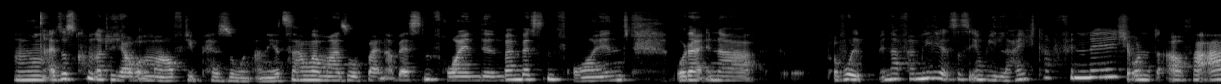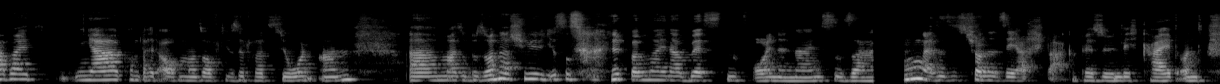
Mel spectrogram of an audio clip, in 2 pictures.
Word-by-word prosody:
Hm, 205 Hz, 0 st, +5 dB
also, 215 Hz, +5 st, +3 dB
es 240 Hz, -1 st, +3 dB
kommt 280 Hz, -2 st, +3 dB
natürlich 215 Hz, -3 st, +2 dB
auch 185 Hz, -, +2 dB
immer 175 Hz, -3 st, +1 dB
auf 170 Hz, 0 st, -2 dB
die 190 Hz, +1 st, -6 dB
Person 165 Hz, -5 st, -5 dB
an. 145 Hz, -, -4 dB
Jetzt 165 Hz, +2 st, 0 dB
sagen 205 Hz, 0 st, +2 dB
wir 205 Hz, -1 st, +7 dB
mal 190 Hz, -1 st, +1 dB
so, 185 Hz, -1 st, -2 dB
bei 185 Hz, -1 st, 0 dB
'ner -, -, -5 dB
besten 200 Hz, +4 st, +1 dB
Freundin, 185 Hz, -2 st, 0 dB
beim 220 Hz, +1 st, +6 dB
besten 230 Hz, +1 st, +2 dB
Freund 185 Hz, +2 st, -2 dB, 0.5 s
oder 200 Hz, +2 st, +6 dB
in 200 Hz, 0 st, -1 dB
der, 190 Hz, -1 st, -2 dB
äh -, -, -29 dB, 0.7 s
obwohl 215 Hz, 0 st, +3 dB
in 220 Hz, -, -1 dB
der 250 Hz, +1 st, +2 dB
Familie 260 Hz, +2 st, +4 dB
ist 230 Hz, -, -9 dB
es 225 Hz, -, -5 dB
irgendwie 220 Hz, -3 st, -1 dB
leichter, 230 Hz, -, -5 dB
finde 310 Hz, +1 st, +6 dB
ich, 350 Hz, +1 st, 0 dB
und 215 Hz, 0 st, 0 dB
auf 210 Hz, -1 st, -1 dB
der 210 Hz, -1 st, +3 dB
Arbeit, 235 Hz, +2 st, +3 dB, 0.5 s
ja, 205 Hz, +1 st, +4 dB
kommt 210 Hz, -2 st, -10 dB
halt 185 Hz, 0 st, -6 dB
auch 180 Hz, 0 st, -3 dB
immer 175 Hz, -1 st, -5 dB
so 180 Hz, -, -4 dB
auf 175 Hz, 0 st, -5 dB
die 180 Hz, +1 st, -18 dB
Situation 175 Hz, 0 st, -6 dB
an. 195 Hz, +7 st, -1 dB, 0.5 s
Ähm, 185 Hz, +1 st, 0 dB
also, 190 Hz, 0 st, -3 dB
besonders 225 Hz, +7 st, +1 dB
schwierig 250 Hz, -4 st, -1 dB
ist 220 Hz, +2 st, -7 dB
es 235 Hz, -1 st, 0 dB, 0.3 s
halt 240 Hz, 0 st, +1 dB
bei 195 Hz, 0 st, +1 dB
meiner 200 Hz, -2 st, -3 dB
besten 190 Hz, 0 st, -4 dB
Freundin, 170 Hz, -2 st, -3 dB
Nein 165 Hz, +1 st, -4 dB
zu 175 Hz, 0 st, -8 dB
sagen. 165 Hz, -1 st, -3 dB, 0.5 s
Also, 190 Hz, -3 st, -2 dB
es 185 Hz, 0 st, -9 dB
ist 190 Hz, 0 st, -11 dB
schon 205 Hz, -2 st, +3 dB
'ne 190 Hz, -1 st, -6 dB
sehr 180 Hz, -2 st, -3 dB
starke -, -, -11 dB
Persönlichkeit 175 Hz, -1 st, -2 dB
und 175 Hz, 0 st, -2 dB
190 Hz, 180 wpm, -28 LUFS, 180-220 Hz, 0.7 s, wir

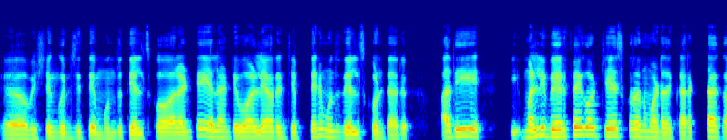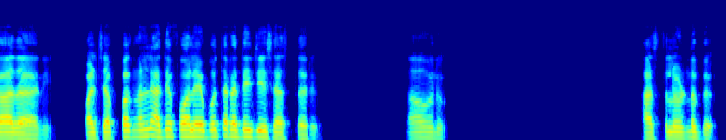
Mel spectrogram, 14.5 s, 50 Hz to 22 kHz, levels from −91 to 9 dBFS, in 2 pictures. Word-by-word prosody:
ఆహ్, 125 Hz, -1 st, +4 dB
విషయం 145 Hz, +5 st, -3 dB
గురించి 145 Hz, +1 st, -4 dB
తె 145 Hz, -, +4 dB
ముందు 140 Hz, +2 st, -6 dB
తెలుసుకోవాలంటే 145 Hz, +4 st, 0 dB
ఇలాంటి 155 Hz, -1 st, 0 dB
వాళ్ళెవరైనా 150 Hz, -2 st, +1 dB
చెప్తేనే 170 Hz, +7 st, -3 dB
ముందు 160 Hz, -2 st, -4 dB
తెలుసుకుంటారు. 140 Hz, -4 st, -2 dB, 0.4 s
అది 185 Hz, +3 st, +4 dB, 0.7 s
మళ్ళీ 190 Hz, +5 st, +5 dB
వెరిఫై 185 Hz, +4 st, +5 dB
కూడా 210 Hz, -1 st, +3 dB
చేస్కొరన్నమాట. 180 Hz, -6 st, +1 dB
అది 135 Hz, -, -7 dB
కరెక్టా 145 Hz, +4 st, 0 dB
కాదా 140 Hz, -2 st, +3 dB
అని. 110 Hz, -1 st, -13 dB, 0.4 s
వాళ్ళు 140 Hz, 0 st, 0 dB
చెప్పంగానే 170 Hz, +6 st, -1 dB
అదే 185 Hz, +1 st, -1 dB
ఫాలో 175 Hz, 0 st, +4 dB
అయిపోతారు 180 Hz, +2 st, -1 dB
అదే 180 Hz, 0 st, +1 dB
చేసేస్తారు. 135 Hz, -7 st, -4 dB, 1.0 s
అవును. 145 Hz, -2 st, -7 dB, 2.1 s
అస్సలుండద్దు. 145 Hz, +1 st, -4 dB
150 Hz, 120 wpm, -29 LUFS, 140-175 Hz, 2.1 s, మళ్ళీ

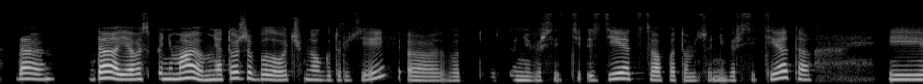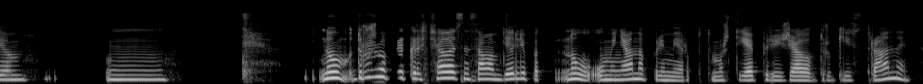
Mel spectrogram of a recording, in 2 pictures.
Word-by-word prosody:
Да, 255 Hz, -2 st, +3 dB, 0.4 s
да, 285 Hz, +5 st, +7 dB
я 230 Hz, -1 st, +4 dB
вас 250 Hz, 0 st, -1 dB
понимаю. 265 Hz, 0 st, +5 dB
У -, -, -3 dB
меня 225 Hz, +1 st, +1 dB
тоже 280 Hz, +3 st, 0 dB
было 225 Hz, -3 st, +1 dB
очень 220 Hz, +3 st, -6 dB
много 210 Hz, -2 st, -4 dB
друзей. 210 Hz, -, -5 dB, 0.2 s
А, 180 Hz, -1 st, -3 dB
вот, 180 Hz, 0 st, -10 dB, 0.3 s
э, 175 Hz, -, -24 dB
с 200 Hz, -, -23 dB
университе 190 Hz, +3 st, -7 dB
с 200 Hz, -1 st, -8 dB
детства, 255 Hz, -4 st, 0 dB
потом 180 Hz, -3 st, -7 dB
с -, -, -16 dB
университета. 230 Hz, -, -2 dB, 0.8 s
И, 225 Hz, -1 st, +1 dB, 1.0 s
м. 220 Hz, -1 st, -1 dB, 1.5 s
Но, 290 Hz, +3 st, +8 dB
м, 270 Hz, -1 st, 0 dB
дружба 330 Hz, +7 st, +2 dB
прекращалась 285 Hz, 0 st, +2 dB
на 250 Hz, -, -1 dB
самом 245 Hz, -1 st, +2 dB
деле 255 Hz, +3 st, +1 dB
пот 210 Hz, -3 st, -7 dB
ну, 255 Hz, -5 st, +2 dB
у 210 Hz, -, -3 dB
меня, 215 Hz, +2 st, +2 dB
например, 200 Hz, -7 st, -3 dB
потому 190 Hz, -, -9 dB
что 195 Hz, +1 st, -13 dB
я 200 Hz, +1 st, +3 dB
переезжала 190 Hz, -2 st, -1 dB
в 180 Hz, -, -19 dB
другие 195 Hz, -2 st, -11 dB
страны, 240 Hz, +4 st, -2 dB
225 Hz, 140 wpm, -25 LUFS, 200-255 Hz, 1.5 s, Но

